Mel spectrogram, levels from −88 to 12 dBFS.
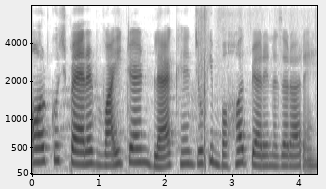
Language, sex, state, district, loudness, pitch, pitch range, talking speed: Hindi, female, Uttar Pradesh, Jyotiba Phule Nagar, -18 LUFS, 215 Hz, 185-235 Hz, 210 wpm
